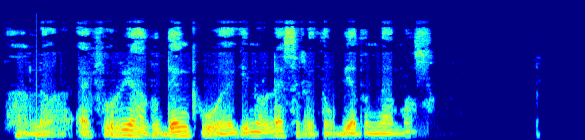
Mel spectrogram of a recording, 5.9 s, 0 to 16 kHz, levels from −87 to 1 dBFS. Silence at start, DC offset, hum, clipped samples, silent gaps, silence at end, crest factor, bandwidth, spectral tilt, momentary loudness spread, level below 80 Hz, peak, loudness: 0.05 s; under 0.1%; none; under 0.1%; none; 1.55 s; 20 dB; 9.6 kHz; -5.5 dB/octave; 9 LU; -64 dBFS; -10 dBFS; -28 LUFS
